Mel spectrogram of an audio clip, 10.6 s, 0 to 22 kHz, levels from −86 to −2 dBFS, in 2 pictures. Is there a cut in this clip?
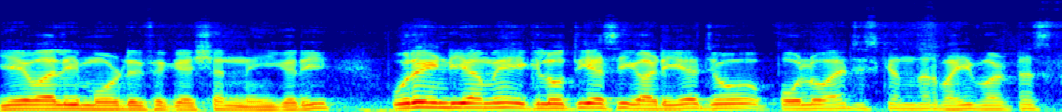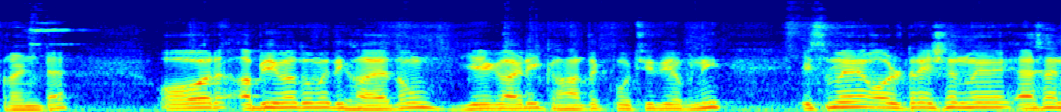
no; 0 cuts

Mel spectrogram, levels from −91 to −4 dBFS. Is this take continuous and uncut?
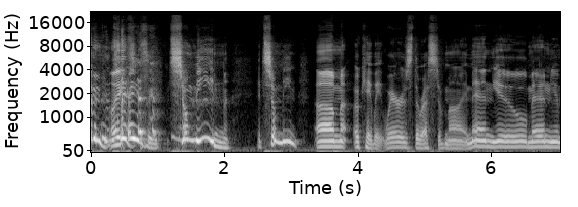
yes; 0 cuts

